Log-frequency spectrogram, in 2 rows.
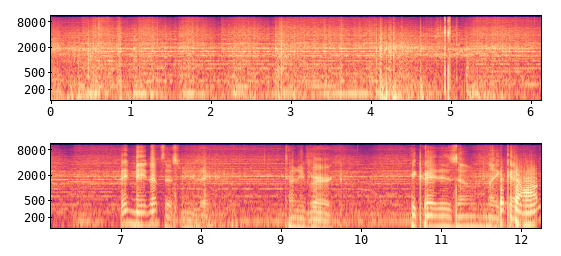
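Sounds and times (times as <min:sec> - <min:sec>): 
fireworks bursting: 0:00.0 - 0:06.2, 0:11.5 - 0:12.2
speech: 0:07.0 - 0:08.3, 0:09.1 - 0:09.8, 0:10.6 - 0:12.2.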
